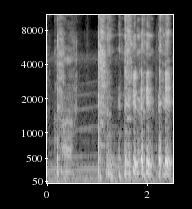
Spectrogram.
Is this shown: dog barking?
no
